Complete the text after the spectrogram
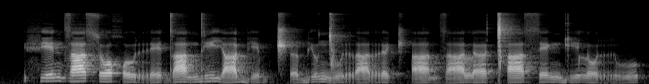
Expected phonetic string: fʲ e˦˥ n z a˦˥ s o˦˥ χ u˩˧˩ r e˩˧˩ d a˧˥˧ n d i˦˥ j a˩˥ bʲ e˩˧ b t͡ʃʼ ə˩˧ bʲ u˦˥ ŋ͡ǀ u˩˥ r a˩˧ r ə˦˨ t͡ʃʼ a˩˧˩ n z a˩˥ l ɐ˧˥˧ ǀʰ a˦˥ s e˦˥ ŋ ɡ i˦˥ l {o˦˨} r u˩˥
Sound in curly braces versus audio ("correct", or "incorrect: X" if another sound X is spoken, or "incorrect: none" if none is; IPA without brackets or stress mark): correct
